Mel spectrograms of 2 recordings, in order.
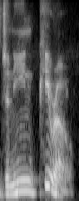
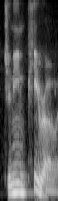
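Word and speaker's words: Jeanine Pirro: You're you're slightly mispronouncing the lady's name. Uh, obviously you don't watch enough Fox News, so this is a blessing, uh, not a curse. Uh, it's Janine Pro. Janine Pro.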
